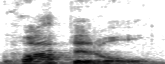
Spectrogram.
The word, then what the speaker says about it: Qapital: So Qapital, which is spelled Qapital, uses a if then then that scenario to help you with your investing.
